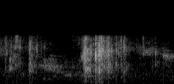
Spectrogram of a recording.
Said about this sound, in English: quit rattling paper so I can hear you right here.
